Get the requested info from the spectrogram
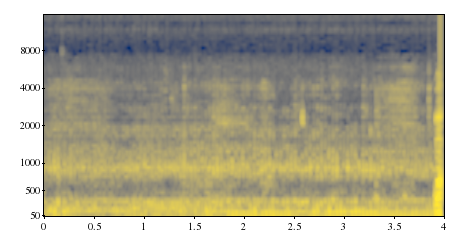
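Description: Portable butane-cartridge heater's ceramic burner spluttering with an uneven, flickering rumble. This spluttering comes before the flame dies out.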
